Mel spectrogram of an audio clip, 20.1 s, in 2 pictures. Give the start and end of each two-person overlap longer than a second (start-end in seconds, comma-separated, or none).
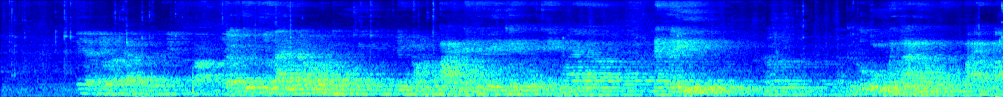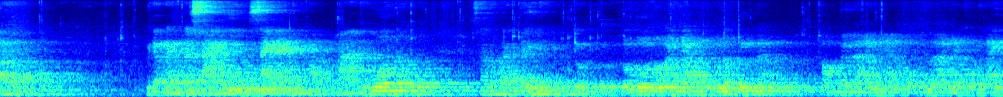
2.2-3.4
